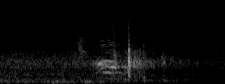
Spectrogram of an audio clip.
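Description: A tennis ball struck by a racket: one sharp hit about a second in, just after a short voice sound.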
